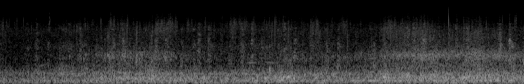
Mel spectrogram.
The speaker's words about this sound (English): Small boats are approaching us now. They are carrying fruit.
